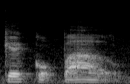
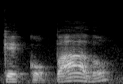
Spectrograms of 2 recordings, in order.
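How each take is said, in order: First: The D sound is slurred and soft. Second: The D sound is clearly pronounced.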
